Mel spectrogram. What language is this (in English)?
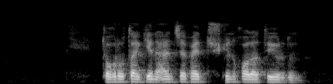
Uzbek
